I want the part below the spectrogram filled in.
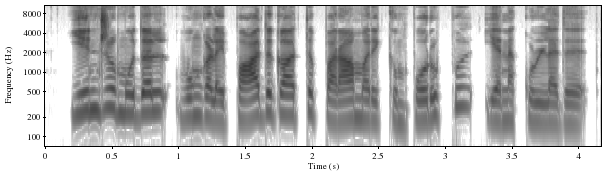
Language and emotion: Tamil, neutral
